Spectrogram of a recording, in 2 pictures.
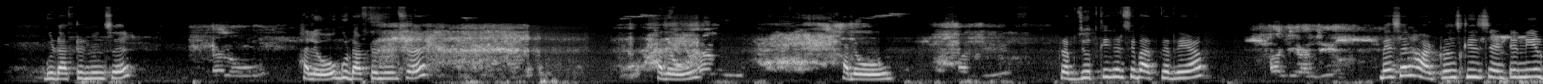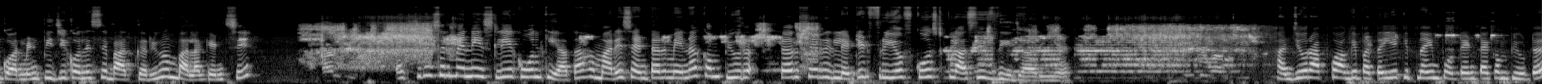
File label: call recording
